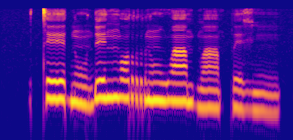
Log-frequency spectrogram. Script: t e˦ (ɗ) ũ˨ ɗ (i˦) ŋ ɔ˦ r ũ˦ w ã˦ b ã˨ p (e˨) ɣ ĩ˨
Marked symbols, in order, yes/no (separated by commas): yes, no, yes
